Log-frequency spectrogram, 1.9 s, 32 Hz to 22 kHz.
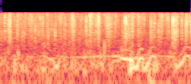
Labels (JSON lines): {"label": "biophony, cascading saw", "recorder": "SoundTrap 600 or HydroMoth"}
